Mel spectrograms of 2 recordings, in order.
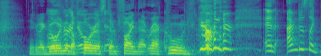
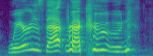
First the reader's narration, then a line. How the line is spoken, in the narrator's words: the actor screaming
